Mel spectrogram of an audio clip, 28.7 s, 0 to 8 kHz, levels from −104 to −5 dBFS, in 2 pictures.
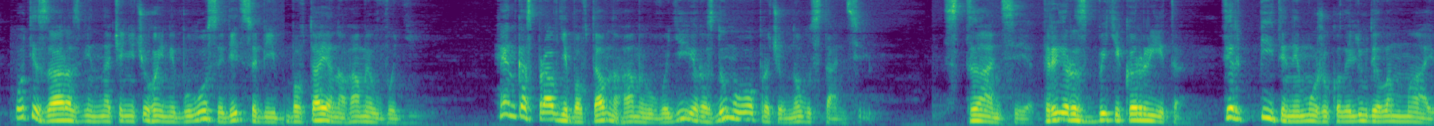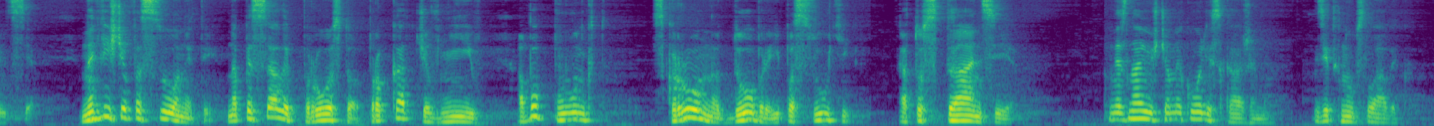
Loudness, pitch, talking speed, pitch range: -20 LUFS, 130 Hz, 125 wpm, 110-160 Hz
